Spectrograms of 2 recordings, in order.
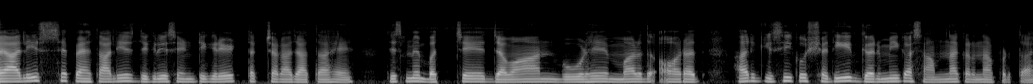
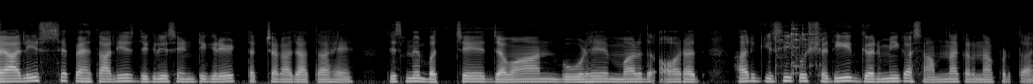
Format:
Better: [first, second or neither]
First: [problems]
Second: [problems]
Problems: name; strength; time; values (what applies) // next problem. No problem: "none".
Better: first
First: none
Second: background sound (Coin (dropping)); 15 dB below the speech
